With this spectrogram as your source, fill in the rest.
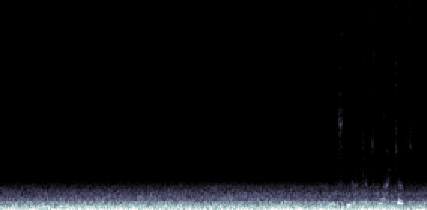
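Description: Tyres hum steadily on the road inside a moving car.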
